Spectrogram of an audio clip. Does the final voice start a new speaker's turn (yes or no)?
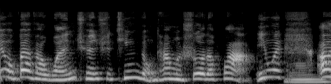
no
